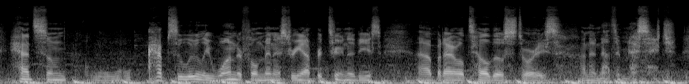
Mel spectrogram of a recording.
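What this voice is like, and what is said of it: Out of breath speaker. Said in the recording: “I'm out of breath. I'm walking in the mud.”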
